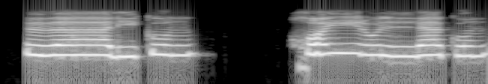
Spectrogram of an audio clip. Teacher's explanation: یا ساکن سے پہلے زبر ہے تو مد لین کریں گے، نرمی سے موڑیں گے. خیر لکم نہیں پڑھنا، خیر لکم.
